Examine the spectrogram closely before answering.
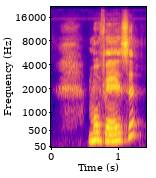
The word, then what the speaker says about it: mauvais: Mauvaise, on va écrire au masculin mauvais. Et la lettre finale muette, c'est le S, qui se prononce ici au féminin, mais qui ne se prononce pas au masculin.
